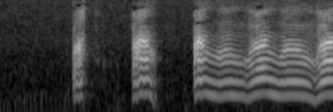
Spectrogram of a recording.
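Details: Domestic cat making a funny sound: two short chirping notes, then a long, wavering, nasal yowl with a steady tone and a dip near the end, indoors.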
